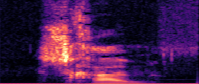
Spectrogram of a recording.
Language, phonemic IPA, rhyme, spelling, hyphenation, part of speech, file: Dutch, /sxœy̯m/, -œy̯m, schuim, schuim, noun, Nl-schuim.ogg
- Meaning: 1. foam, froth 2. a type of spongy sweets, made of albumen and sugar (as a countable object always diminutive) 3. scum, rabble, crooks 4. impurity, flaw, especially in (molten) metal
